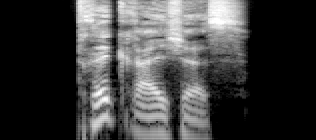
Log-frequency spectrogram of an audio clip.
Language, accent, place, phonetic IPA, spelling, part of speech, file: German, Germany, Berlin, [ˈtʁɪkˌʁaɪ̯çəs], trickreiches, adjective, De-trickreiches.ogg
- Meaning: strong/mixed nominative/accusative neuter singular of trickreich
